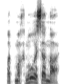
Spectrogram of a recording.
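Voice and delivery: ordinary delivery, nothing marked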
